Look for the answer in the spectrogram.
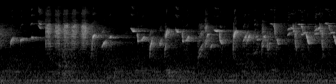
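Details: European goldfinch song, a continuous fast jumble of high liquid twitters, chirps and short buzzy trills, delivered in quick bursts with hardly a pause and no other clear sounds.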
